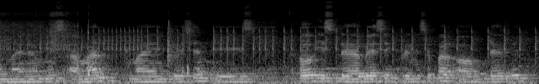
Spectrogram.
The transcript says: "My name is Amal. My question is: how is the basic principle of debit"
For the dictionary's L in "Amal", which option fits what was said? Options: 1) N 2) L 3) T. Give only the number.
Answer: 1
